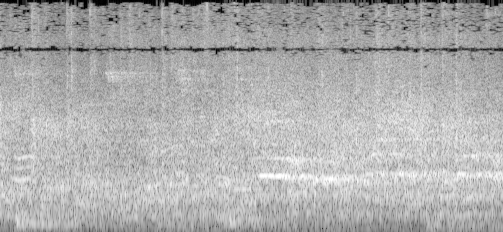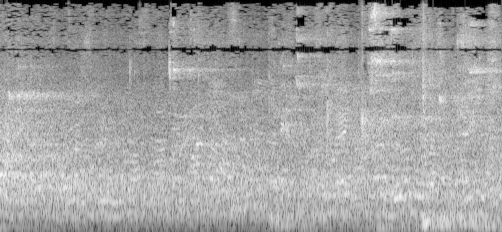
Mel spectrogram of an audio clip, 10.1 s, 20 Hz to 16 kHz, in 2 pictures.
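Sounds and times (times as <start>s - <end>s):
chatter in sports hall: 0.0s - 10.0s.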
